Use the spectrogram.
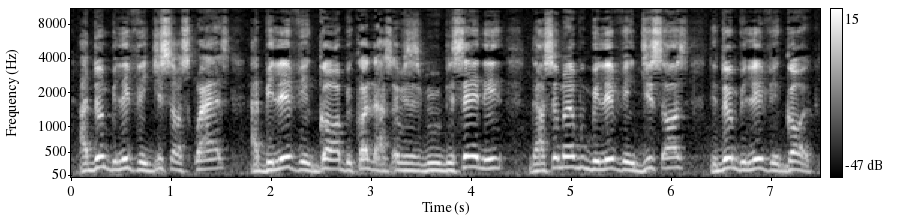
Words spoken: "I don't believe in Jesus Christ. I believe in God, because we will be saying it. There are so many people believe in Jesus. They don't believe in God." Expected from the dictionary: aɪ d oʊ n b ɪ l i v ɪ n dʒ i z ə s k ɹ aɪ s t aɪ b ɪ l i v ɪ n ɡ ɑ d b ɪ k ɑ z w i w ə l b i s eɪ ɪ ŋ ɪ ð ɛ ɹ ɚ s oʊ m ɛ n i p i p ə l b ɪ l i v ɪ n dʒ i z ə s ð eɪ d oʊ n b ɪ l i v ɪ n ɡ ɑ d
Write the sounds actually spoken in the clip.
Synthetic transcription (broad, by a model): aɪ d oʊ n b ɪ l i v ɪ n dʒ i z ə s k ɹ aɪ s t aɪ b ɪ l i v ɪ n ɡ ɑ d b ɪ k ɑ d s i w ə w b i s eɪ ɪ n ɪ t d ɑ s oʊ m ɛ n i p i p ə b ɪ l i v ɪ n dʒ i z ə s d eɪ d oʊ n b ɪ l i v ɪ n ɡ ɑ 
